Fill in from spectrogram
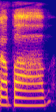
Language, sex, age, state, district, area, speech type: Kashmiri, female, 30-45, Jammu and Kashmir, Pulwama, rural, spontaneous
